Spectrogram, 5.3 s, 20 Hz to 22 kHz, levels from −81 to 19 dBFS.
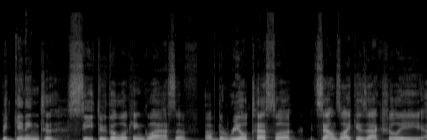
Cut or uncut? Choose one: cut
